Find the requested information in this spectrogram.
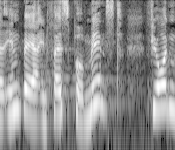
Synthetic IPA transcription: ð̩ˠe̝nb̥æːɐe̝nfʁɛspʰɒ̽me̝n̰sd̥ | fjo̝ɐd̥n̩

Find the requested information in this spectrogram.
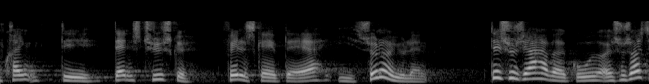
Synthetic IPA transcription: mkʰʁeŋ̰d̥e̝d̥æn̰sɡ̥̚t͡sʰysɡ̥ə | fel̰əsɡ̥ɛ̰ːb̥̚d̥ɑ̈æɐisønɐjølæn̰ | d̥e̝synsjɑ̈ɪhɑ̈ʋæːɐð̩ˠɡ̥o̝ːð̞̩ˠɒjäɪsynsɒ̽s

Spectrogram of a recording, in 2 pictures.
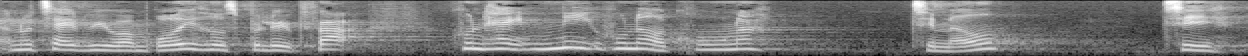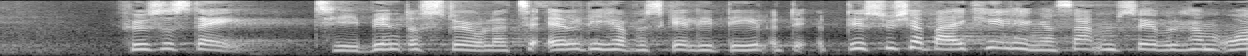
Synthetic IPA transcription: nut͡sʰɛ̰ːldəʋijo̝ɒ̽mʁɔːð̞ˠiɦe̝ð̞̰ˠsb̥e̝lø̰ːb̥fɶɐ̰kʰunəɦɛnḭːhunɐð̞̩ˠəkʰʁo̝ːnɐ | t͡sʰe̝mæð̞ˠ | t͡sʰe̝ | føs̬əsd̥ɛ̰ɪt͡sʰe̝ʋe̝n̰d̥ɐsd̥øʊlɐt͡sʰe̝lʔæləd̥iɦe̝ɐfɒ̽sɡ̥el̰iəd̥e̝ːləɒ̥̽d̥e̝synsjɑ̈ɪb̥ɑ̈ːe̝ɡ̥he̝̰ːldheŋɐsɑ̈m̰n̩sɒ̽jɑ̈ɪʋelɦøɐɒ̽mo̝ɐ̰

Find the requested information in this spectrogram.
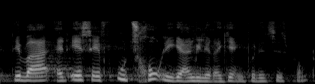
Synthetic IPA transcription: d̥e̝ʋɑ̈æd̥esefut͡sʰʁo̝̰ːlid̥ɡ̥æɐnəʋiləʁɛɡ̥e̝ɐeŋn̩pʰɒ̽d̥e̝t͡sʰiðˠsb̥ɔ̽ŋ̰d̥

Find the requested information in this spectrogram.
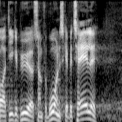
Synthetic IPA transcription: ɒd̥iɡ̥əb̥y̰ːɐsɒ̽mfɒ̽b̥ʁṵɐnəsɡ̥æb̥e̝t͡sʰɛːlə

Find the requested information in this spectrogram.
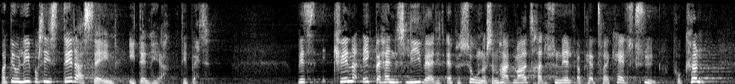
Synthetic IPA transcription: ɒ̽d̥e̝joliːpʰʁɛsḭːsd̥e̝ɾ̥ɑ̈æɐsɛ̰ɪnid̥enɦeɐ̰d̥e̝b̥æd̥ | ʋe̝skʰʋe̝nɐʔe̝ɡ̥əb̥e̝ɦæn̰ləsliːʋæɐ̰d̥id̥æpʰæɐso̝̰ːnɐsɒ̽mɦɑ̈e̝d̥mɑ̈ːð̞̩ˠt͡sʰʁɑ̈d̥iɕo̝nel̰d̥ɒ̽pʰæt͡sʰʁiɑ̈kʰɛ̰ːlisɡ̥sy̰ːnpʰɒ̽kʰœn̰

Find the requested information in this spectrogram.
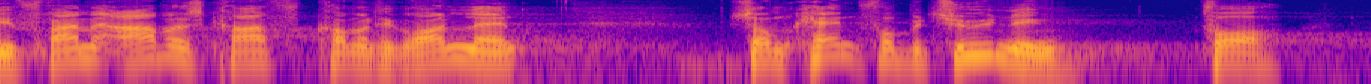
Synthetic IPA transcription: ifʁamæɑ̈ːb̥ɑ̈ɪdskʰʁɑ̈fd̥kʰɒ̽m̰ɐt͡sʰe̝lɡ̥ʁɶnlæn̰ | sɒ̽mkʰænfɔ̰̽ːb̥e̝t͡sʰy̰ð̰ˠne̝ŋ | fɒ̽

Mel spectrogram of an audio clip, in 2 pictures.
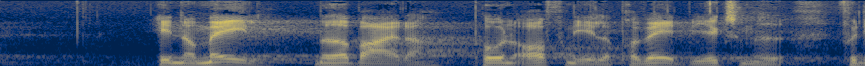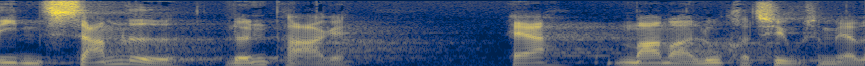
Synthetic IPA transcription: e̝nːɒmɛ̰ːlmeðˠɑ̈ːb̥ɑ̈ɪ̰ɾ̥ɐpʰɒ̽e̝nʔɒ̽fn̩lielɐpʰʁiʋɛ̰ːd̥ʋiɐɡ̥sɒ̽mhe̝ð̞̰ˠfɒ̽d̥ḭːd̥ensɑ̈mləð̞̩ˠəlœnpʰɑ̈ːɡ̥ə | æɐmɑ̈ːð̩ˠmɑ̈ːð̩ˠlukʰʁɑ̈t͡sʰiʊsɒ̽mjɑ

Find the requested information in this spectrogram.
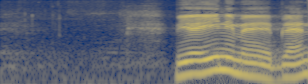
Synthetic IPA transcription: ʋiæɐe̝ːnimeæb̥læn

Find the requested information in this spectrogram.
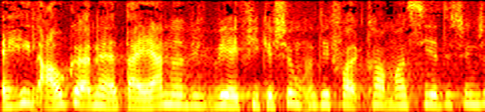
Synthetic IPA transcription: æɐɦe̝̰ːld̥ɑ̈ʊɡ̥ɶ̰ɐnəæd̥ɑ̈æɐnɔ̽ːð̞ˠʋʋeɐʁifikʰæɕo̝̰ːnɒd̥e̝fɒ̽l̰ɡ̥̚kʰːɒ̽m̰ɐɒ̽siːɐd̥e̝synsj

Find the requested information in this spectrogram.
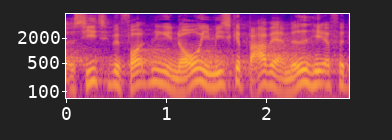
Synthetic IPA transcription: æsiːt͡sʰe̝lb̥e̝fɒ̽l̰ɡ̥ne̝ŋ̩inɒːʊem̩isɡ̥æb̥ɑ̈ːʋæːɐmeð̞ˠɦeɐ̰fɒd̥

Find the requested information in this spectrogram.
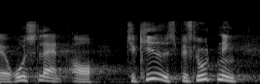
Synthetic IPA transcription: ʁuslæn̰ɒ̽ | t͡sʰyɐkʰḭːð̩ˠsb̥e̝slud̥ne̝ŋ

